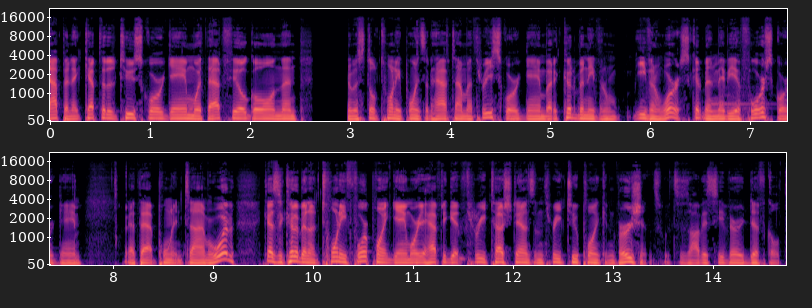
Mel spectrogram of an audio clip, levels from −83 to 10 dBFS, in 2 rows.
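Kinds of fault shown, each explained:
Clipped start after a pause: the output device sleeps during silence and must wake before passing audio again. After a 0.36 s pause, speech resuming at 2.90 s loses its first 79 ms, so it starts abruptly and is missing its opening sounds.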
